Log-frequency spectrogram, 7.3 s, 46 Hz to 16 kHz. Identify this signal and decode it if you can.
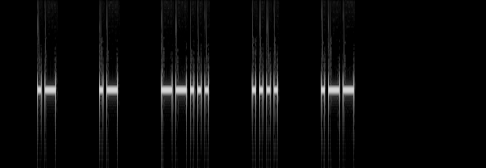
Morse code, heard as a keyed tone, about 22 wpm, spaced as for 10 wpm, 700 Hz. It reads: AA7HW
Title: USA Call Signs - 5 Characters - 4x Character Spacing - 22wpm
